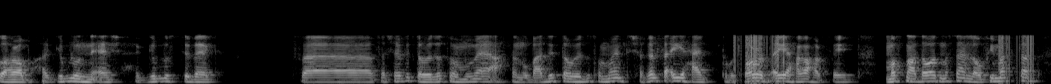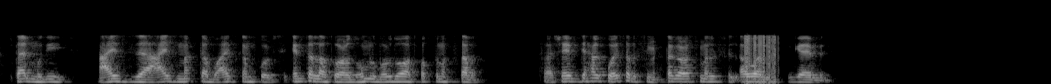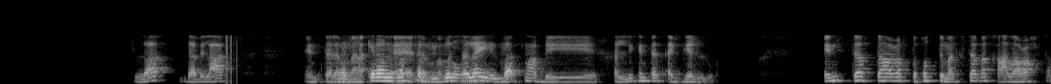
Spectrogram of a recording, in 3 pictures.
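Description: Speech heard over a narrowband phone channel, cut off at 4 kHz, with bursts of bit errors on a digital phone line. Sharp ticks and crackle sit over the speech at 7.34 to 7.84 s, 9.99 to 10.34 s, 17.96 to 18.30 s and 23.28 to 23.44 s. Each flipped bit changes one sample. Hits on the sign or high bits jump hardest. The rate sounds around one percent or less.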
